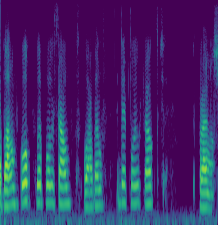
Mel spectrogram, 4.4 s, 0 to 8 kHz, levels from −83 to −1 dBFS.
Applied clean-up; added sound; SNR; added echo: neural diffusion model UNIVERSE++.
